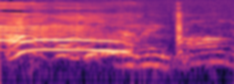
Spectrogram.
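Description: Infant crying: one long wail, falling slightly in pitch, that breaks off after about a second, followed by a short low whimper and a new cry starting near the end.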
